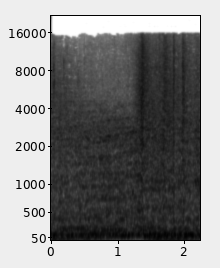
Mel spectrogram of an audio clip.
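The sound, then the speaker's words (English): An incoming RPG rocket explosion from 12 o'clock: a heavy, sustained low rumble with a sharp blast cracking through midway, followed by scattered crackling bursts, loud throughout with no voices. “RPG's 12 o'clock. Incoming!”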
